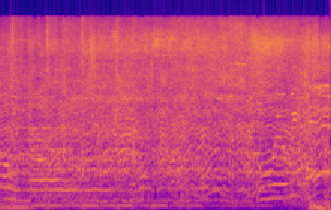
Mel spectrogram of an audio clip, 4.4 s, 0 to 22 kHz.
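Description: Music playing over 125cc two-stroke motocross bike engines revving, their pitch rising and falling through the gears. The music's deep bass drops out about half a second in and comes back near the end.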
